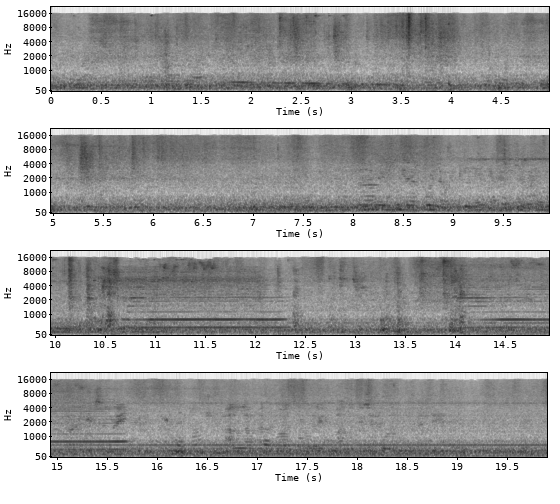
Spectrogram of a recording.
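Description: A bus engine rumbles and hums steadily, heard from inside the bus.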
